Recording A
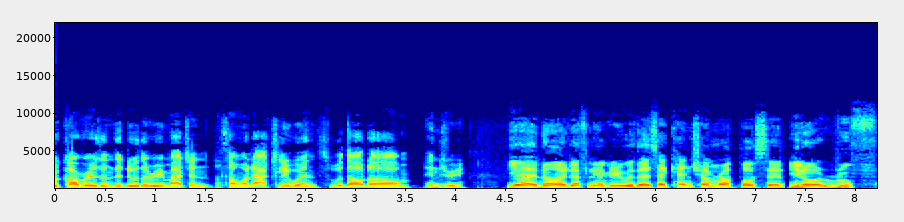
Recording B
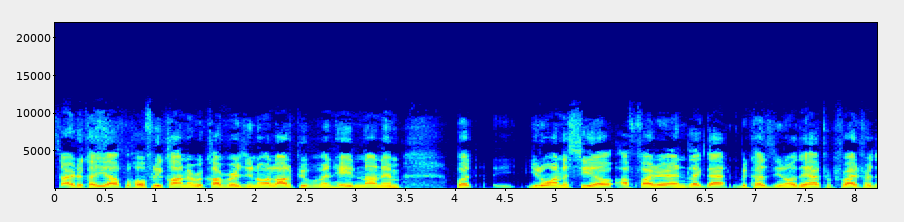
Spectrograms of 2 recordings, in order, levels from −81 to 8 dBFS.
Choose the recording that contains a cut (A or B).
A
